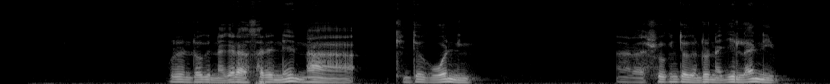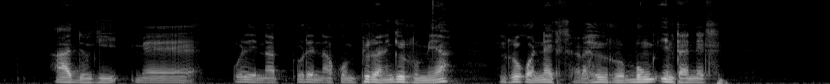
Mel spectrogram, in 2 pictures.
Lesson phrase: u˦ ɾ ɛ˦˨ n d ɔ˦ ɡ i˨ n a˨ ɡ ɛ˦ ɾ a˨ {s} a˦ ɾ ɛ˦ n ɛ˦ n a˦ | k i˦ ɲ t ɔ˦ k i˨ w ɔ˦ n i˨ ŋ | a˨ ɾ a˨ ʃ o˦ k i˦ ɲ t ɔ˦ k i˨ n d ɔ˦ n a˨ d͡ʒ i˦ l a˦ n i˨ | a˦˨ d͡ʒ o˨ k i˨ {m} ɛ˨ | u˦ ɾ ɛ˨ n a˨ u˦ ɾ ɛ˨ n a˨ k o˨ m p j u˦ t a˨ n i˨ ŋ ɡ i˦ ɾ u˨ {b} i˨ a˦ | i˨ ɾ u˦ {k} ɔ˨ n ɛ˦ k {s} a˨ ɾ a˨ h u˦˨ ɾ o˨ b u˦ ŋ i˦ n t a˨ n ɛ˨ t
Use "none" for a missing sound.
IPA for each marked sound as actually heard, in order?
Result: s, m, m, k, t

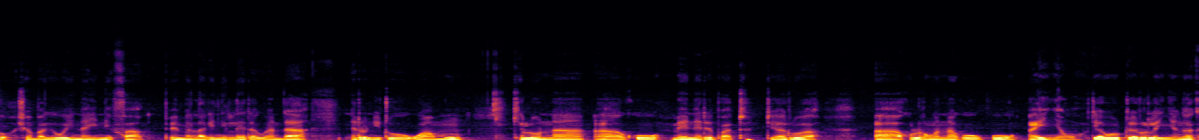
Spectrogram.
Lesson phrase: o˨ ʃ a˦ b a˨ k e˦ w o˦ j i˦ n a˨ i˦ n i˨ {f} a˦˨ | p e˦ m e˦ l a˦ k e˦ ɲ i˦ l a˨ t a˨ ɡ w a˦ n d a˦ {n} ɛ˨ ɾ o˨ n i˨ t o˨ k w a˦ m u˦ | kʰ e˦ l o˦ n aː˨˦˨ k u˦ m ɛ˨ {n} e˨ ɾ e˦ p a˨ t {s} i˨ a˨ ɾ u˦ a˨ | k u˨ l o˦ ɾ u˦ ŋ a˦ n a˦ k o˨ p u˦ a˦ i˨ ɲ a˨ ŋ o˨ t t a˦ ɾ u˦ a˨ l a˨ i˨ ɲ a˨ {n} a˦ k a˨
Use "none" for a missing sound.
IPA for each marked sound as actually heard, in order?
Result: f, n, n, t, ŋ

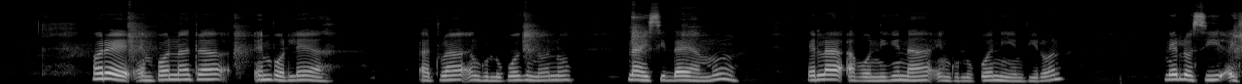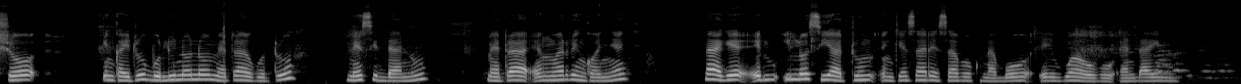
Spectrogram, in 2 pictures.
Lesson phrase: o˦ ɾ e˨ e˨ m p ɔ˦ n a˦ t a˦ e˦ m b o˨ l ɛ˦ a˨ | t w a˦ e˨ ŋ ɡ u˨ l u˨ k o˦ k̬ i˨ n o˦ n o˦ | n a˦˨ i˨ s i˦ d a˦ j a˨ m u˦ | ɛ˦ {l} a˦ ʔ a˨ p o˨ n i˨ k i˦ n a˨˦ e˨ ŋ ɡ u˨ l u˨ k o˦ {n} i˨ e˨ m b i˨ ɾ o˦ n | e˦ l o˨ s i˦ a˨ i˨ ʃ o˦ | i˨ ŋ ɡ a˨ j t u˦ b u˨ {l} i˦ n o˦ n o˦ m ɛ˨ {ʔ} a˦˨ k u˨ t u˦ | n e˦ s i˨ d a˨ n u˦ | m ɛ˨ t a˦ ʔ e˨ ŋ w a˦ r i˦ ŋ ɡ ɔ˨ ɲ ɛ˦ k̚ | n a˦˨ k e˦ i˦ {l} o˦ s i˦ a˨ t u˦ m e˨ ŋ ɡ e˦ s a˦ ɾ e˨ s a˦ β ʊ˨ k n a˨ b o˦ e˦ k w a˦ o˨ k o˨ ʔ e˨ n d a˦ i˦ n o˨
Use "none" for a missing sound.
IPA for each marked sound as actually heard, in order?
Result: l, n, l, t, l

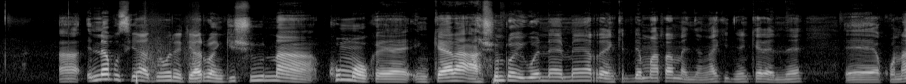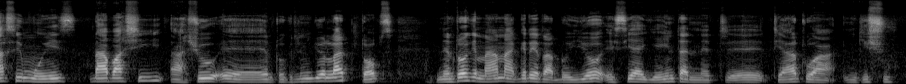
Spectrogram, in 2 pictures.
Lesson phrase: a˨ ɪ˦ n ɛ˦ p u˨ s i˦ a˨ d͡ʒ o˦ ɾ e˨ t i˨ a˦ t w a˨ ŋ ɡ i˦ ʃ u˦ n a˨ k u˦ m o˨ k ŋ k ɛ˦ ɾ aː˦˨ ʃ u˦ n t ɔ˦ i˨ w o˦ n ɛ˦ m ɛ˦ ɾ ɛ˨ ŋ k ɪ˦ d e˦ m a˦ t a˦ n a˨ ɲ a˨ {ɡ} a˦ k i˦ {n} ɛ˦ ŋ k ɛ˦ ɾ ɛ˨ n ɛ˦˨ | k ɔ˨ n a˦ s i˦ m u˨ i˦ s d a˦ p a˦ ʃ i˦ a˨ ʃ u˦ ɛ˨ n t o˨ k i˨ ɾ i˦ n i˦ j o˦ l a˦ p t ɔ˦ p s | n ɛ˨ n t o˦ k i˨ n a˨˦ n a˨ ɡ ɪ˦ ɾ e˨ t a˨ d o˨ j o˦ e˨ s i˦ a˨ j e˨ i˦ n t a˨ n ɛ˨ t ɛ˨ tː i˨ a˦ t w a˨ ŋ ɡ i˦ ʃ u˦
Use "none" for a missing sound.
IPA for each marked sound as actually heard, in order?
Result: ŋ, ɲ

